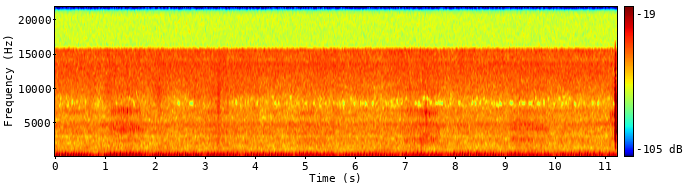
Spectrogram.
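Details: Low, sustained purr from a ginger cat occupying its favourite corner, 14 January 2023, shy of the person yet drawn to the camera; steady pulsing rumble for the whole stretch, a sharp click at the very end.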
